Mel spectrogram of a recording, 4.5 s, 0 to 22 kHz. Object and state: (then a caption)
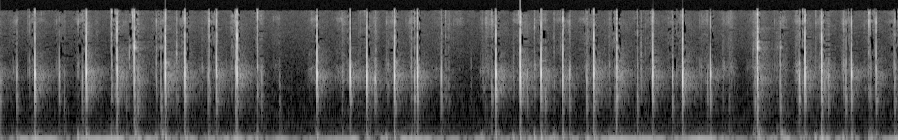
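Mechanical keyboard typing. Fast two-handed typing on a cream-white Think 6.5, a 65% mechanical keyboard with Bsun Lollipop switches, light plastic keycaps and a small lit display, sitting on a felt desk mat. A quick, uneven run of crisp, clicky keystrokes with a bright tone centered around 2 kHz, a light low thud under each press, and almost no ring between strokes.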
